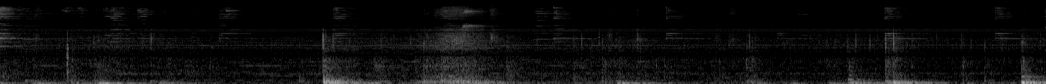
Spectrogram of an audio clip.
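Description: Knocks and thuds of a metal-pipe stage frame being moved and set down, the loudest about three seconds in, with a brief tinkling of hanging metal utensils soon after.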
